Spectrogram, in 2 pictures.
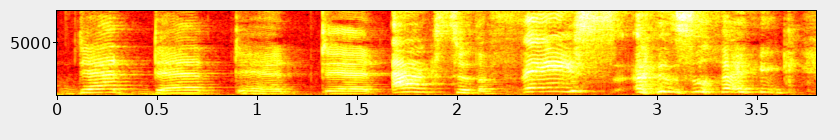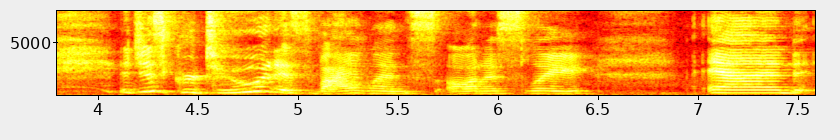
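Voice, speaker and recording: A young woman reviews books in a chatty vlog, laughing a lot and swearing freely. Her voice sits high, bright and forceful.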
